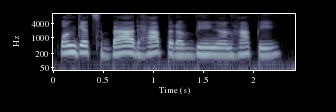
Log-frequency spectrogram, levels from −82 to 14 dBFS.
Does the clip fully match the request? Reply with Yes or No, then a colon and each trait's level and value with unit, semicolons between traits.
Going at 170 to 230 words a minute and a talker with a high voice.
Yes: average, 200 wpm; high, 195 Hz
